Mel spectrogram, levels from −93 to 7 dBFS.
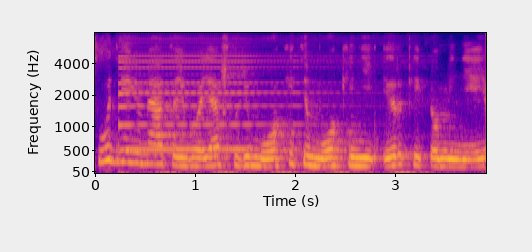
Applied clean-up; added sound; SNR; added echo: none; Keyboard (musical); 12 dB; none.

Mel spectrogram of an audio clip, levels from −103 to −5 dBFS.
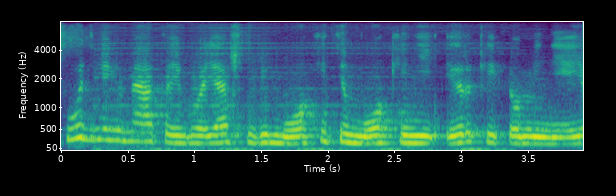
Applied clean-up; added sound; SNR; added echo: neural separator model SepFormer DNS4.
